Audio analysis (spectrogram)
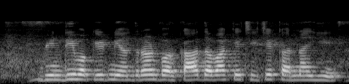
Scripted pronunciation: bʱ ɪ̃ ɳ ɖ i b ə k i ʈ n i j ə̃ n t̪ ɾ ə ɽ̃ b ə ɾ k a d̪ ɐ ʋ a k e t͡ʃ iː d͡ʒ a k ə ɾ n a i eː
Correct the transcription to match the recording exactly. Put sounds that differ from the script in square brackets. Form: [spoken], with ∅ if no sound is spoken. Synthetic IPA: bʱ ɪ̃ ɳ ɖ i [m] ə k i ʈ n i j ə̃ n t̪ ɾ ə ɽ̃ b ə ɾ k a d̪ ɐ ʋ a k e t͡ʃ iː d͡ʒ [e] k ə ɾ n a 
